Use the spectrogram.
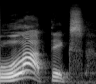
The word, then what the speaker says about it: látex: nossa análise latex latex eu falo atex não falo eu falo látex o assento está na segunda de trás para frente é portanto também uma palavra paroxítona última primeira de trás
